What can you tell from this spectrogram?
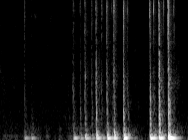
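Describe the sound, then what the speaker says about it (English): Typing on a computer keyboard, close clicky keystrokes in two quick runs after a single early tap, brisk and crisp with no voices. "So I just typed in conservation"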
